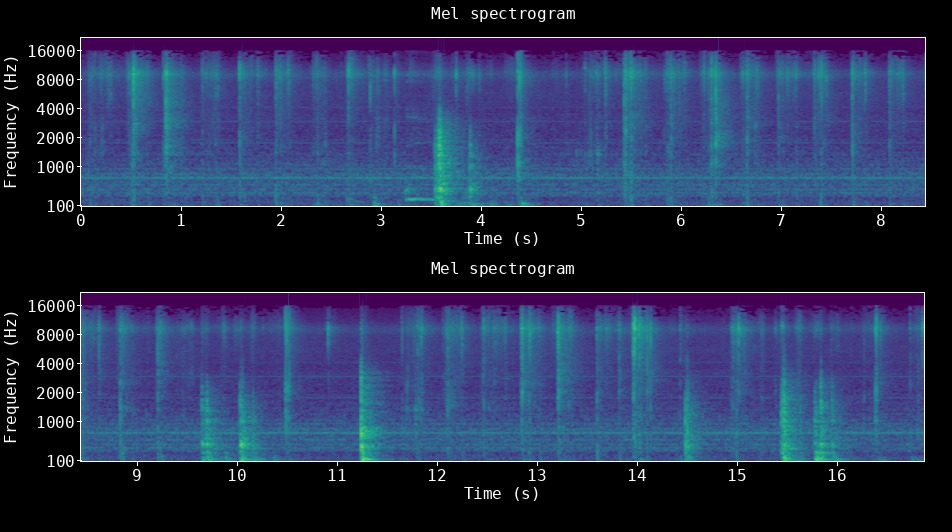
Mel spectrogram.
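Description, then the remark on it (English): Crisp tarot card shuffling with repeated riffles and soft flicks, irregular bursts of slapping and rustling, some sharper snaps standing out over a low steady background hum. “So as I shuffle, just go ahead and just breathe by breathing, taking a deep breath in.”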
